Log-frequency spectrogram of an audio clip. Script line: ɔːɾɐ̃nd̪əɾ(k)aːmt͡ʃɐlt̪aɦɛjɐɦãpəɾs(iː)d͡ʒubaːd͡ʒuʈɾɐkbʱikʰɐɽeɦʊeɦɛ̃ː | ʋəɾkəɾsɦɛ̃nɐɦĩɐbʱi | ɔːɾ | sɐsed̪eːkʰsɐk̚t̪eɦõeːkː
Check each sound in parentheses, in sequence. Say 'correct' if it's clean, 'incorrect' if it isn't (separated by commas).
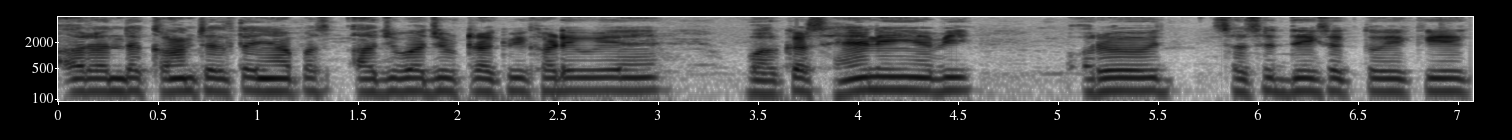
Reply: correct, incorrect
